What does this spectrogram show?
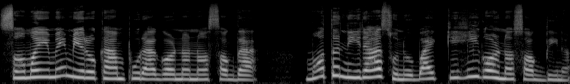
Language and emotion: Nepali, sad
